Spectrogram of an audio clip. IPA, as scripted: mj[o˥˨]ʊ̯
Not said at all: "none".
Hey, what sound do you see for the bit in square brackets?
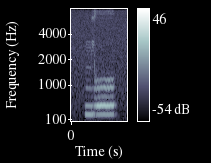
o˦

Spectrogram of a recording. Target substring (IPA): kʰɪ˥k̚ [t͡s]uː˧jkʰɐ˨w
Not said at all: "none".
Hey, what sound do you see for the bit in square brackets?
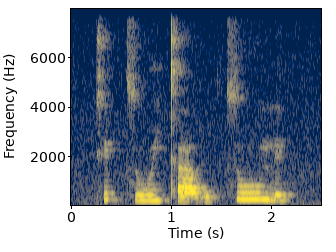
t͡s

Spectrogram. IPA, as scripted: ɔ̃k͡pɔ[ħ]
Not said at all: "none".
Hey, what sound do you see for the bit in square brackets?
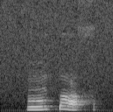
x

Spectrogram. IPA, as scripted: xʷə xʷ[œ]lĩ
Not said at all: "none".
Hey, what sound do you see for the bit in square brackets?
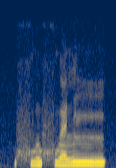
æ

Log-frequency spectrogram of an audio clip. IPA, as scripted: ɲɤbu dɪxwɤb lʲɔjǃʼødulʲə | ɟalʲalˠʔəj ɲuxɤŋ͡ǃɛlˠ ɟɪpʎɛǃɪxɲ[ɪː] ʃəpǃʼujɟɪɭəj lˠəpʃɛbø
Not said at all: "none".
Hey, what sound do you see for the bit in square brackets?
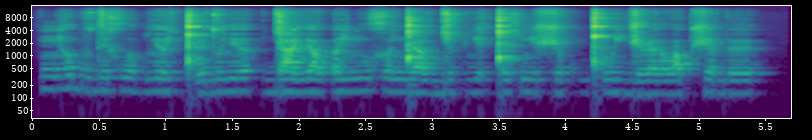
ɪ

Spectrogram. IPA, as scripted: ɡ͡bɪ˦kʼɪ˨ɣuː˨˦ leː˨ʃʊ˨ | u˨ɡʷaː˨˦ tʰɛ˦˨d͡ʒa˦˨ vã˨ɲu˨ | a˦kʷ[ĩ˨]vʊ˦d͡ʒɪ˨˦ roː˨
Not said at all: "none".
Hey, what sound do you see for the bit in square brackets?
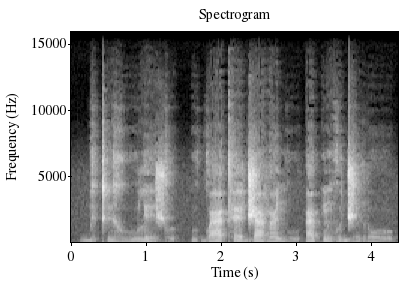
ĩ˨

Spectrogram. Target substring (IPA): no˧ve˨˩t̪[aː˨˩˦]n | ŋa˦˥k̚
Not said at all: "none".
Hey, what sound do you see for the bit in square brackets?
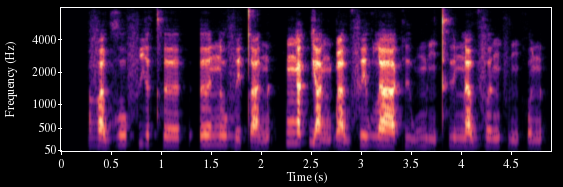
a˨˩˦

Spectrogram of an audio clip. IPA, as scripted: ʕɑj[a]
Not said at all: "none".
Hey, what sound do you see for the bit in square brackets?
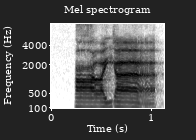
a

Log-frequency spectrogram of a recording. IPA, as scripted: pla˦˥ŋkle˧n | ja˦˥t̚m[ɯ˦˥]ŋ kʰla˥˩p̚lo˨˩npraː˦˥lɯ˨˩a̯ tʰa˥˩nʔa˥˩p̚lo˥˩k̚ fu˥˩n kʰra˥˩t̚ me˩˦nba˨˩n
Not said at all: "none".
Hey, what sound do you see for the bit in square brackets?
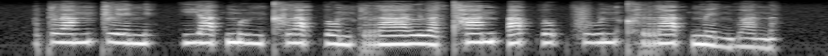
ɯ˨˩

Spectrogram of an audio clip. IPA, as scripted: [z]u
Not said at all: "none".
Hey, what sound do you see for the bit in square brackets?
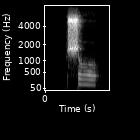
ʃ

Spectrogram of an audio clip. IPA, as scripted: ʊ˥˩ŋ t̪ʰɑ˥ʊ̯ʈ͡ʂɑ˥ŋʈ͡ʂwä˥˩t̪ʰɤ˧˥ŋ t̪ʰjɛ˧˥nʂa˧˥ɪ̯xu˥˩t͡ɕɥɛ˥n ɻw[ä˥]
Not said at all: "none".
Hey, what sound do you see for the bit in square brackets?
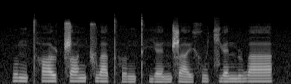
ä˥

